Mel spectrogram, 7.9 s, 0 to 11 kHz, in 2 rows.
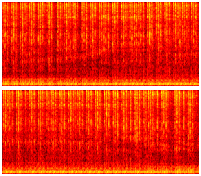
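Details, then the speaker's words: Harley-Davidson Sportster 1200 with Vance & Hines exhaust and K&N air filter, after ECU reprogram for a fueling and poor-running problem, no error codes: loud, lumpy V-twin beat, deep steady exhaust, small throttle blips; runs evenly, no misfire or stumble. "Let's fire it up. I warn you, if you've not heard it before, it is noisy."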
